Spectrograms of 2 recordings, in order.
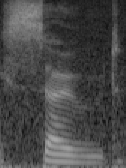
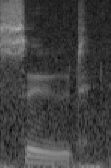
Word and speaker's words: sewed: Courtier, imperial, and most importantly, sewed, not sued.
